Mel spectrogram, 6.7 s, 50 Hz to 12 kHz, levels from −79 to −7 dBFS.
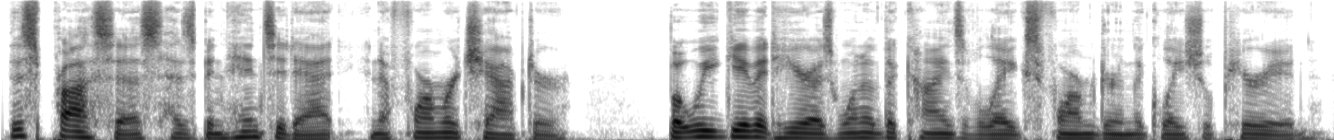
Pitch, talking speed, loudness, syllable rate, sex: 105 Hz, 245 wpm, -19 LUFS, 6.3 syllables/s, male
